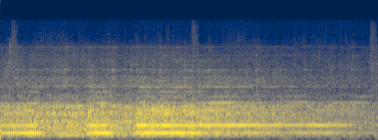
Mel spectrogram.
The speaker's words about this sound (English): A sleek, long streamliner heads out of New York.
